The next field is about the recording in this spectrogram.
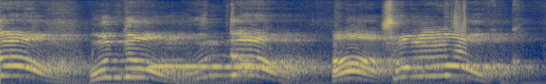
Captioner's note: shouting "exercise" for the fifth time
